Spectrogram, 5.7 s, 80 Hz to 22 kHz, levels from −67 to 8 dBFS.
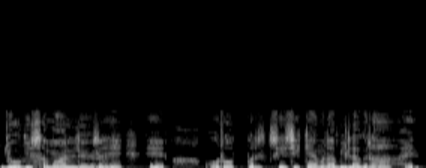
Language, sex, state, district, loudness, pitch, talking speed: Hindi, male, Uttar Pradesh, Saharanpur, -16 LUFS, 135 Hz, 145 wpm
